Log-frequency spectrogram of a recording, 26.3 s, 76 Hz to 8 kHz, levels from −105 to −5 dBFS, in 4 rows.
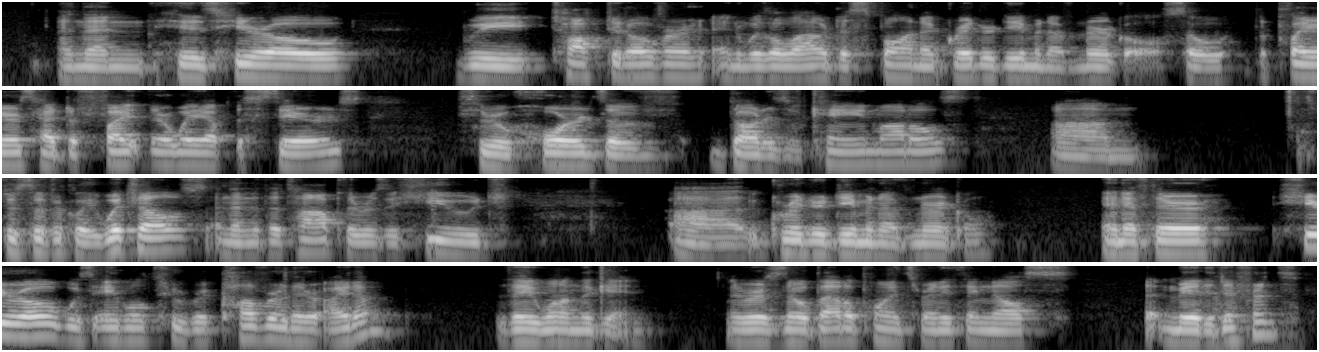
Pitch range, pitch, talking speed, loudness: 115-130 Hz, 120 Hz, 185 wpm, -34 LUFS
